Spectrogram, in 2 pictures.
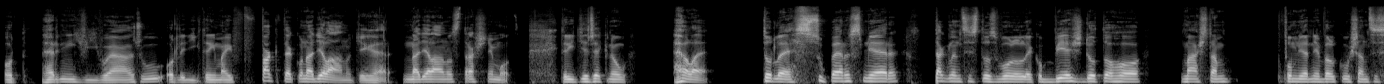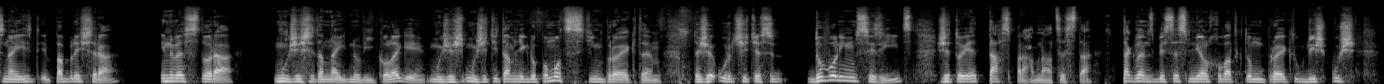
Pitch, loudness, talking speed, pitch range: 125 Hz, -20 LUFS, 170 wpm, 115-135 Hz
